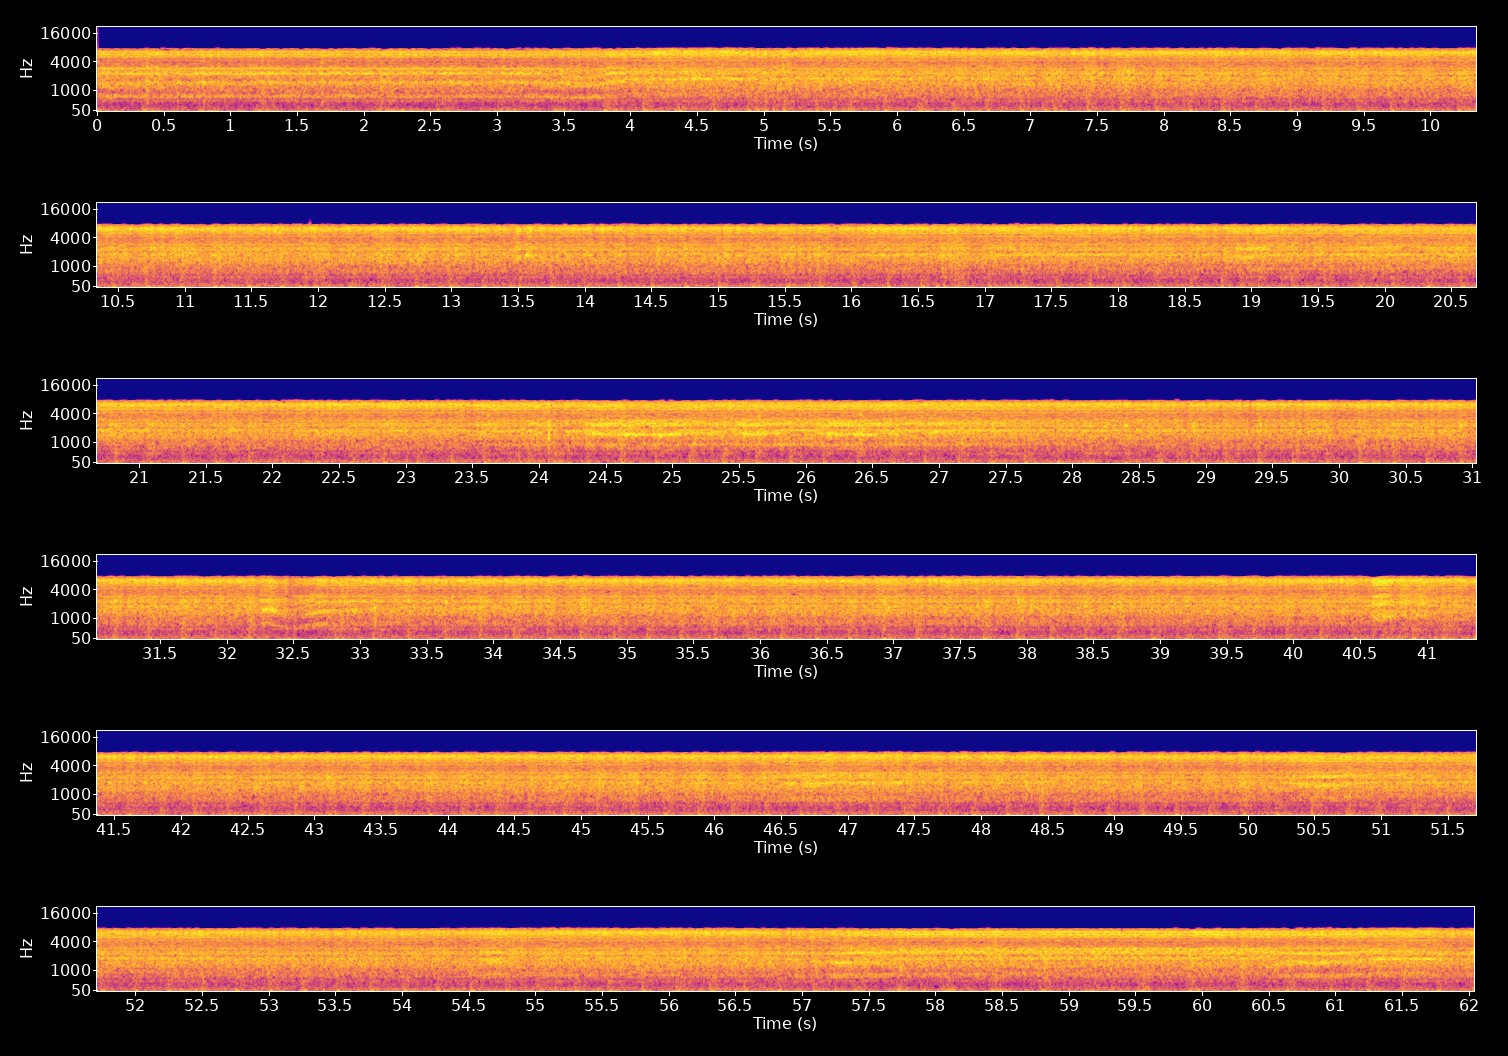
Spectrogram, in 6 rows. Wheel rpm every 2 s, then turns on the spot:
170, 170, 220, 230, 230, 230, 230, 230, 230, 230, 230, 230, 220, 230, 230, 230, 200, 230, 230, 230, 240, 230, 230, 230, 230, 230, 230, 230, 220, 200, 200.
none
